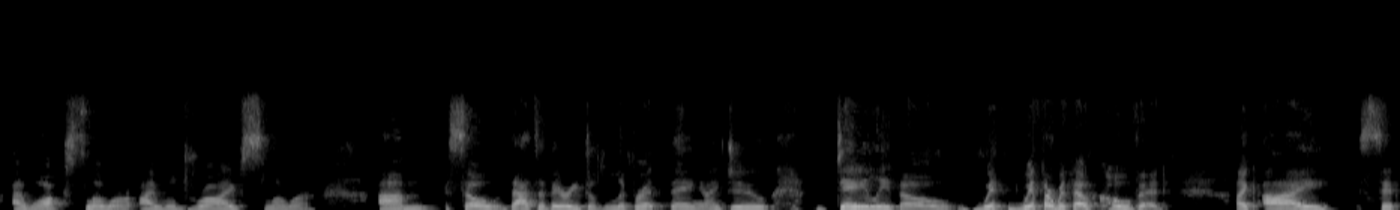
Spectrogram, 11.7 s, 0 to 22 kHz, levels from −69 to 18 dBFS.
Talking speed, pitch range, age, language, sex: 135 wpm, 145-190 Hz, 40-59, English, female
